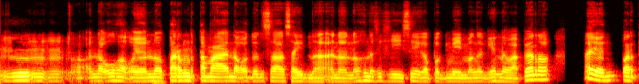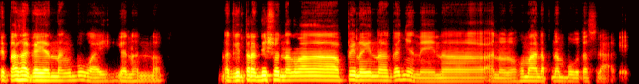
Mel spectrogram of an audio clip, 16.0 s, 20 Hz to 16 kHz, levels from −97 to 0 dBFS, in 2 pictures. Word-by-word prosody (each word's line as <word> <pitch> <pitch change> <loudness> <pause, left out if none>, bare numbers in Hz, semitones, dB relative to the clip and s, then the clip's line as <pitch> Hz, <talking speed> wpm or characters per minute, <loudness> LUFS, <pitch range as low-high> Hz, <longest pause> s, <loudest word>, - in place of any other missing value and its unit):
mm. 125 -3 -1
Oo, 110 0 -10
nakuha 120 +2 0
ko - - -3
'yun 115 0 +2
'no 120 - +2
parang 130 0 +4
natamaan 125 -1 +3
ako - - -2
do'n 120 - -7
sa 115 -1 0
side 110 0 -2
na 105 0 -1
ano 110 -1 -1
'no, 105 +3 -5
nasisisi 115 -2 -5
kapag 115 -1 -4
may 110 -1 -1
mga 110 +1 -4
ginawa. 110 -3 -2
Pero 160 +2 +3 0.4
ayun, 145 -6 +3
parte 135 +1 +1
talaga 145 -2 +6
yan 130 0 +5
ng 130 0 -3
buhay 115 -4 -5
gano'n 115 -1 -6
'no. - - -10 0.8
Naging 135 +1 +1
tradisyon 150 +1 +4
ng 140 +1 +1
mga 145 0 +4 0.4
Pinoy 140 -2 +3
na 135 -1 -2
ganyan, 145 -1 -5
eh, 105 0 -6
na 110 0 -7 0.5
ano 105 -1 -8
'no 105 - -9
humanap 120 -1 -3
ng 115 0 -6
butas 110 -1 -9
lagi. 435 0 -17
120 Hz, 165 wpm, -20 LUFS, 110-140 Hz, 0.8 s, talaga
